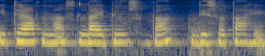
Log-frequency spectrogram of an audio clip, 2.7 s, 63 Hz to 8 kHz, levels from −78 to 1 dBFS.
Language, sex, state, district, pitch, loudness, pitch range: Marathi, female, Maharashtra, Solapur, 210 Hz, -18 LUFS, 210-220 Hz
